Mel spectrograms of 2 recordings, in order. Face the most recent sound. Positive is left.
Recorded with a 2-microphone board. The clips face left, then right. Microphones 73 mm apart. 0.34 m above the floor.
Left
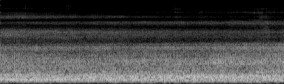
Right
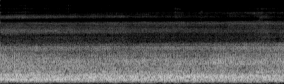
turn(degrees=-5)  # may be behind; listen again after turning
